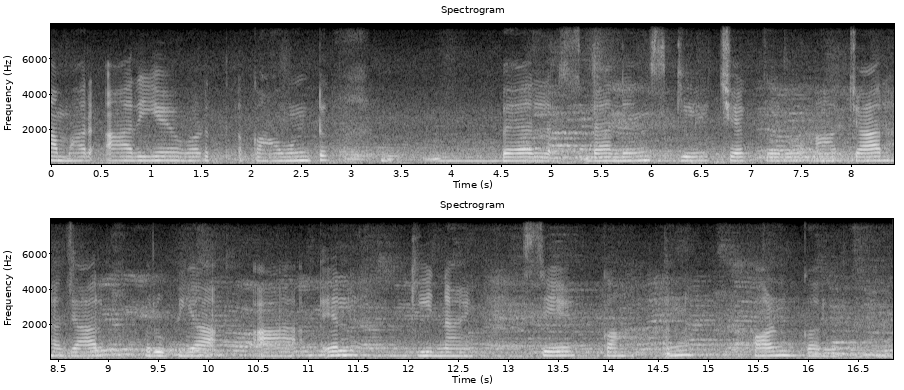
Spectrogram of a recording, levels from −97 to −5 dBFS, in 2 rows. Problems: continuous background conversations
